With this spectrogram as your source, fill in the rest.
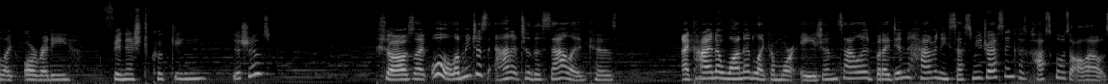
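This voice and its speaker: A woman with a fairly high-pitched, fairly bright voice livestreams an online game, chatting casually and rambling while reading game dialogue aloud. Game music plays behind her voice.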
